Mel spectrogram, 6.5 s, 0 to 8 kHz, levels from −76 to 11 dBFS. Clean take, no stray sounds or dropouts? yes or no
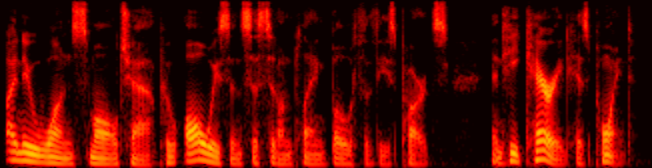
yes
